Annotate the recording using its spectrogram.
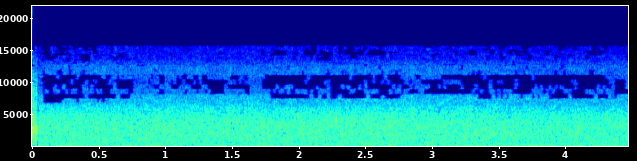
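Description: Shallow mountain stream running over stones and boulders: a steady rushing of water.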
